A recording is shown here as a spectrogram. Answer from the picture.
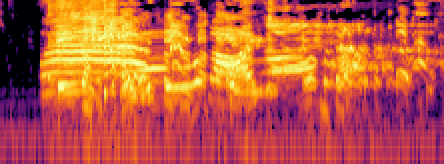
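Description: Loud, high-pitched shrieking voices: one long cry starting about half a second in, then shorter squeals that rise and fall.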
